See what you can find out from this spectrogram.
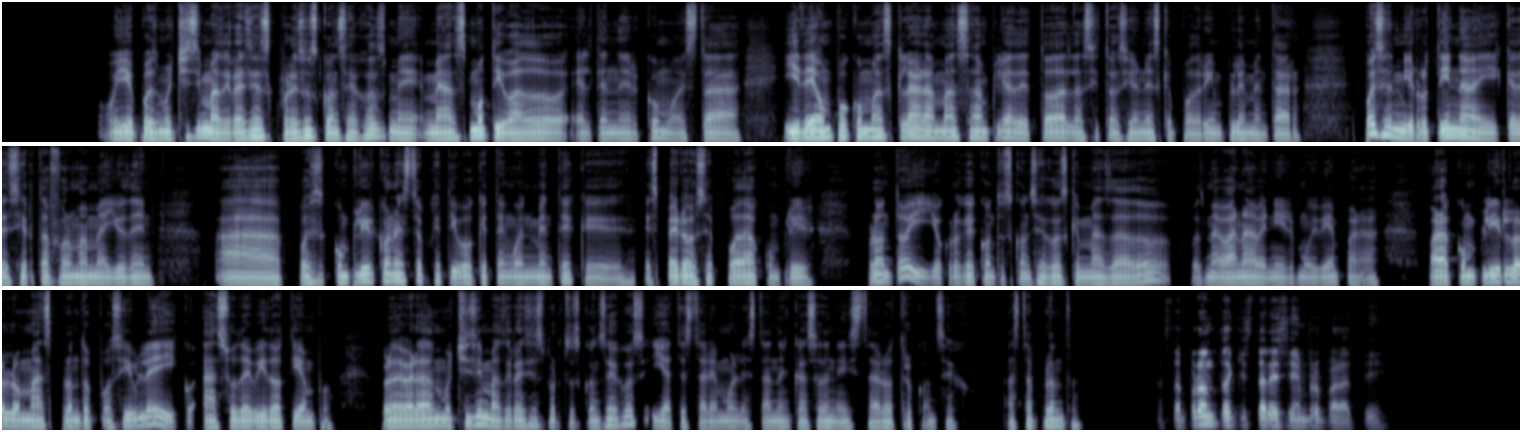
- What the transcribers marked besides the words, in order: none
- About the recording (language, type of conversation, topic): Spanish, advice, ¿Qué te dificulta empezar una rutina diaria de ejercicio?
